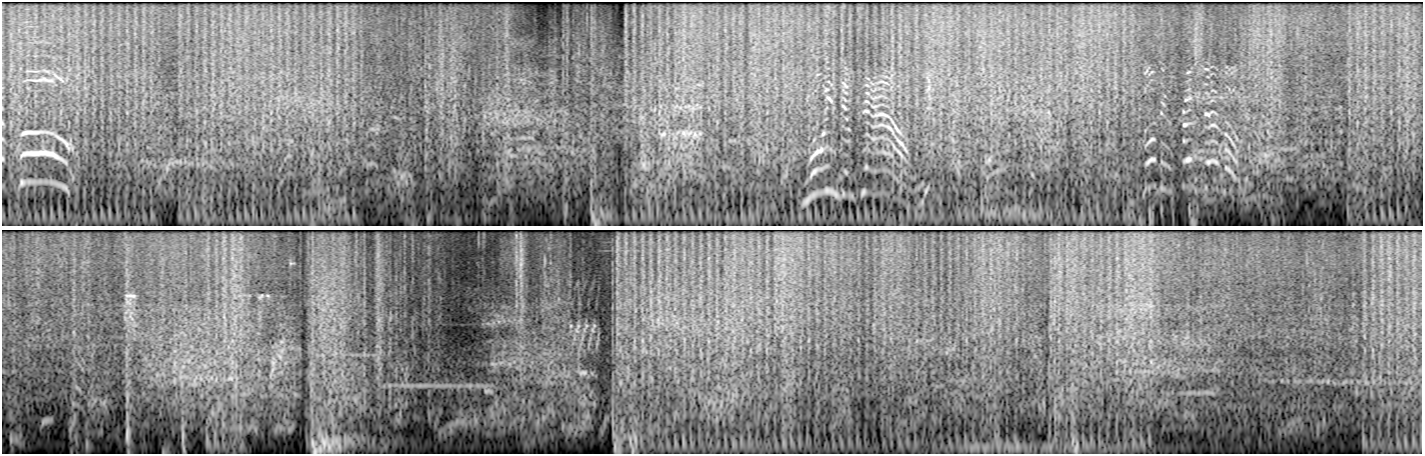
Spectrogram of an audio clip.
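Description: Zombies snarl and groan.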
